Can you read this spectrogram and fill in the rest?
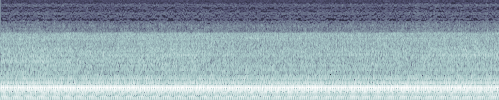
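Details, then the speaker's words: Paramotor in flight after a propeller repair failed shortly after takeoff: steady drone with a pulsing beat about four per second; pilot hopes it's only a balance issue, not the repaired tips coming off again. "Hopefully it's just a balance issue and not the tips come off again."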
